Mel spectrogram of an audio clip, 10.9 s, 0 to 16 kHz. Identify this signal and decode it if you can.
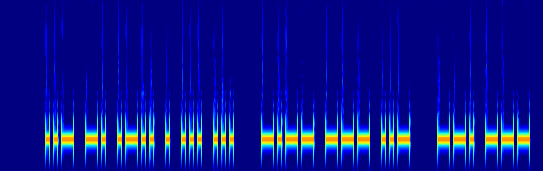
Morse code, heard as a keyed tone, about 15 wpm, 700 Hz. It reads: UNLESS YOU GO
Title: Sentences from Top 1000 Words - Review Part 6 - 15wpm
